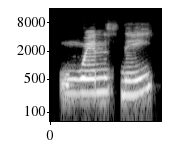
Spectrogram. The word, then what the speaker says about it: Wednesday: So first, Monday, Tuesday, Wednesday, ini dibacanya Wednesday, ada z-nya ketika kalian menyebutkannya, bukan Wednesday, Monday, bukan seperti itu.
